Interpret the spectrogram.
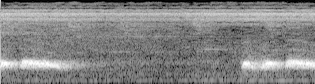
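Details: Spotted dove giving a lure call: a low, hollow three-note coo, a quiet gap of nearly two seconds, then the next coo begins. No other sounds.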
